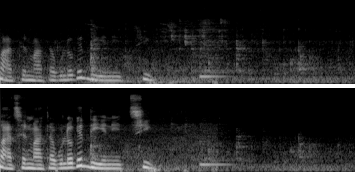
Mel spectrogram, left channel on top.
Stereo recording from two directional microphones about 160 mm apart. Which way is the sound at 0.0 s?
35° right (ahead or behind).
